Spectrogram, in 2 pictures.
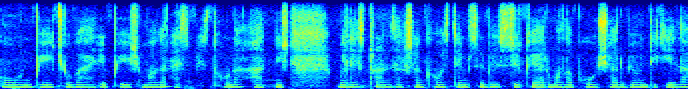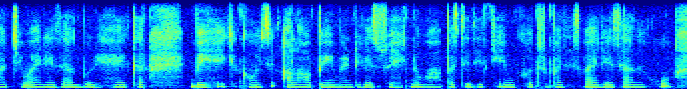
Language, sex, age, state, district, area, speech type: Kashmiri, female, 45-60, Jammu and Kashmir, Kulgam, rural, spontaneous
